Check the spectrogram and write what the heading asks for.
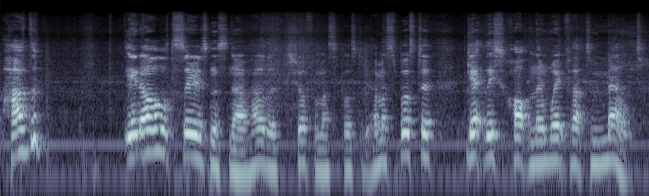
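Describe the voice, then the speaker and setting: A man's voice: a little high, expressive, brisk, slight background noise. A young man, cooking on camera and grumbling in bemused, exasperated chat. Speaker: amateur cook.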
